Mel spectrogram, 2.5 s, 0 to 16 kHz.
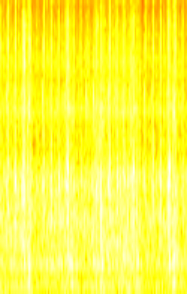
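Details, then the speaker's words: Enjomor hit-and-miss engine running well amid highway traffic noise: it slows to about 1200 rpm, fires in uneven bursts of pops, and spins back up to about 2000 rpm before coasting again. "well you hear it popping and how it's uneven and it goes top and then it's kind of oh yeah it only fires every time it tops"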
